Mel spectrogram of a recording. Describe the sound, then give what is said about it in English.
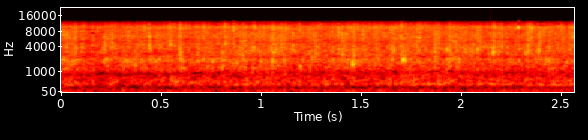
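Running water from a fountain in a front yard makes a steady, even splashing hiss that never stops, with small droplet-like spatters scattered through it. “The running water, it's just a fountain in my front yard, but that, the sound of water, that is such great meditation for me.”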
